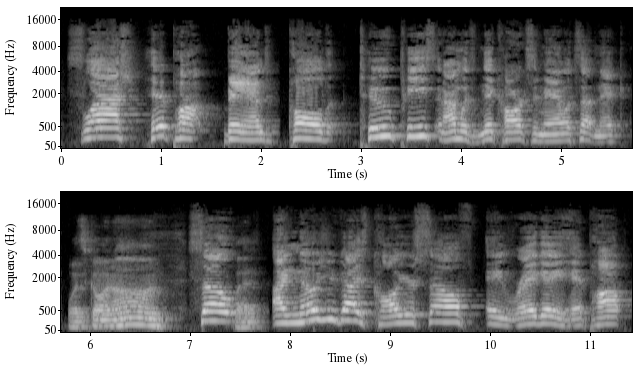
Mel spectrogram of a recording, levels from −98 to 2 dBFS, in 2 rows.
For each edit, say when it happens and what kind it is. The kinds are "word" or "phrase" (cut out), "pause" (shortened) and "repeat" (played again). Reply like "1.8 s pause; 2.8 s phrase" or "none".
2.2 s pause; 5.7 s pause; 7.8 s pause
